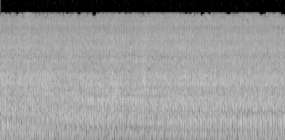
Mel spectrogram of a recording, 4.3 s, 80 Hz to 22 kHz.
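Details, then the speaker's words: Isuzu Panther diesel (Euro 2, Jogja plate AB), cold after engine overhaul, not yet tuned, idles with steady, even, quick clatter, no misses or knocks; running smooth and level. "Alhamdulillah suaranya bisa kembali normal ya halus dan rata"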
